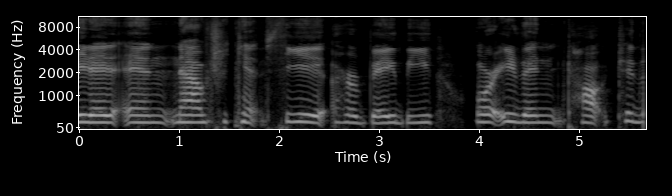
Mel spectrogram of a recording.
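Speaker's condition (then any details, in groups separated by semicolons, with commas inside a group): Spastic cerebral palsy, mixed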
